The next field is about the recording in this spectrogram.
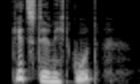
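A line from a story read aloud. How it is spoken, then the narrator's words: Interrupting question. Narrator (German): ich fuhr wieder mit einer Frage dazwischen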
